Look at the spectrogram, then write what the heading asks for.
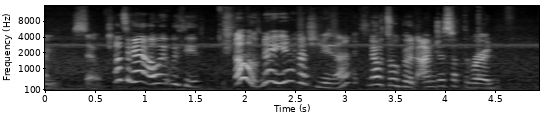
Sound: none

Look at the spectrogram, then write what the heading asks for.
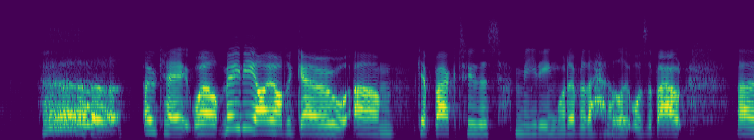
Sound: sighs heavily

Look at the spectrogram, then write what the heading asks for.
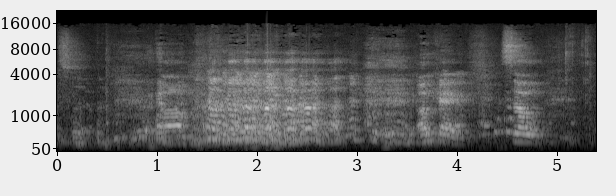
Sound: laughter

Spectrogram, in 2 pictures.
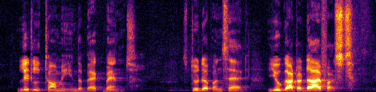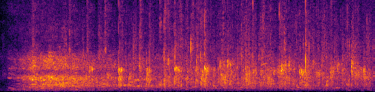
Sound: laughter/Applause

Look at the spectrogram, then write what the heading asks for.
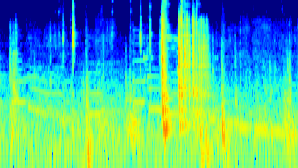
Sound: metal clatters

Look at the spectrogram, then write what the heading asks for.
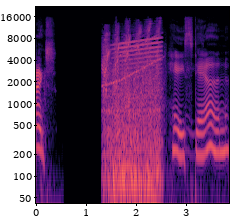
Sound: science fiction noise

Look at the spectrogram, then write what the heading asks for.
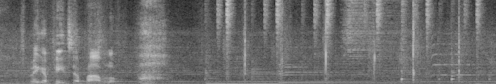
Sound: sighing

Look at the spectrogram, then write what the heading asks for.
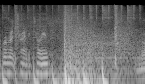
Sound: explosion

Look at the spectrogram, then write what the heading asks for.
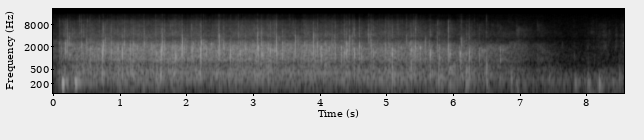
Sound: applause

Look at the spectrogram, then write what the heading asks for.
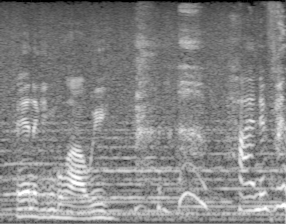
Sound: chuckles

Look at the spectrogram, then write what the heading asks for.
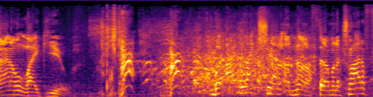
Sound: arf arf

